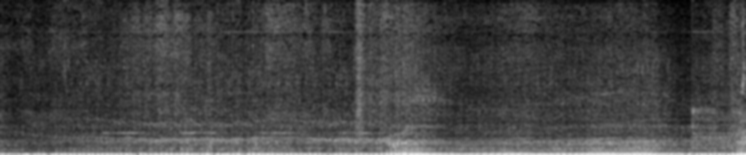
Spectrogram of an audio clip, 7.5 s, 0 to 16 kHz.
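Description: Stage 4 Harley-Davidson Fat Bob V-twin engine running with the throttle lightly feathered, a loud, close, throbbing low rumble with gentle swells in revs and no voices.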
